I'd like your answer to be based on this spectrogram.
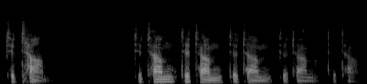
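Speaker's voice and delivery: da-DUM rhythm, weak then strong, ta-tum each beat; iambic beat. Shown as a demonstration. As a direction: tap out the iamb, stress on tum. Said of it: "The I am is".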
